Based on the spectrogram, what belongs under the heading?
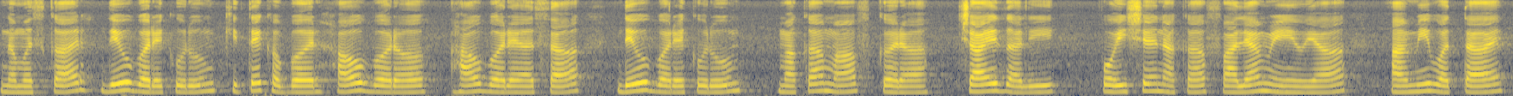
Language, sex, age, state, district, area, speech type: Goan Konkani, female, 18-30, Goa, Salcete, urban, spontaneous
